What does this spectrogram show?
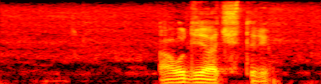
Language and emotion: Russian, neutral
